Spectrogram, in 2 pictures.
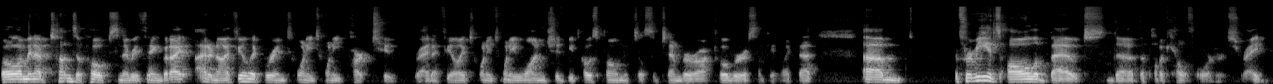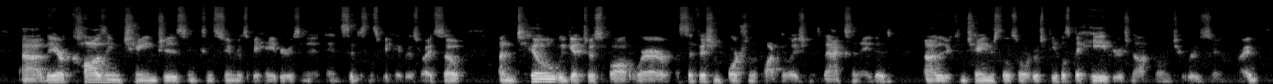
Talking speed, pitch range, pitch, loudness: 225 wpm, 90-120 Hz, 100 Hz, -19 LUFS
